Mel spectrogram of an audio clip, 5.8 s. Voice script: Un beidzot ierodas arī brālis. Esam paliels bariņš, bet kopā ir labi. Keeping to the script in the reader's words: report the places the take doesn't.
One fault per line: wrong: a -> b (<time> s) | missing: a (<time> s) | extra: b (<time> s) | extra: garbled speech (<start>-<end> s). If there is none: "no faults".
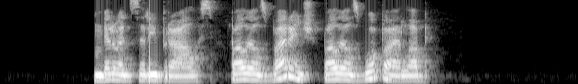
missing: beidzot (1.0 s)
missing: Esam (2.1 s)
wrong: bet -> paliels (3.3 s)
